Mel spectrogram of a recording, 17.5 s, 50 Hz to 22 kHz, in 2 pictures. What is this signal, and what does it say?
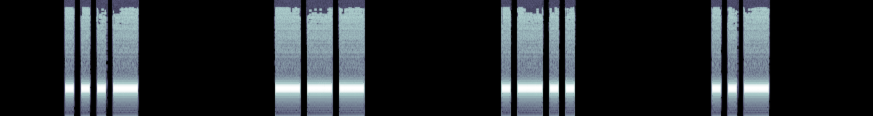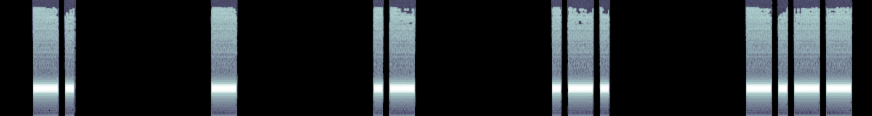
Morse code, heard as a keyed tone, about 15 wpm, spaced as for 5 wpm, 1000 Hz. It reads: VOLUNTARY
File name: qotdfiles / 5wpm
